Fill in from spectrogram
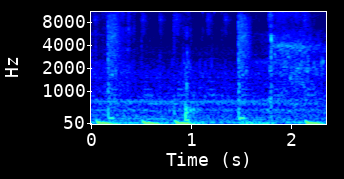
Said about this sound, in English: Sorry, just getting some water.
